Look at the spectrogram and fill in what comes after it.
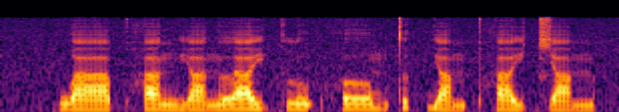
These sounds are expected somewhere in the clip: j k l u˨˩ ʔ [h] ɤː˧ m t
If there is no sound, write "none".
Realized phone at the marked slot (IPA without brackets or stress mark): h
